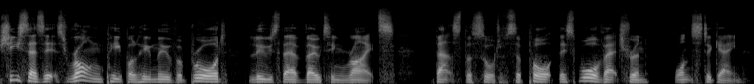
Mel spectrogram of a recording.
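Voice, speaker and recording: Here a man with a plain, everyday voice talks at a moderate pace and a medium pitch, with ordinary pitch variation. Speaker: news reporter. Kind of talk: TV news report voice-over.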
